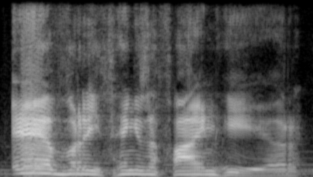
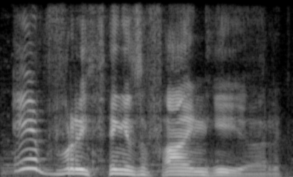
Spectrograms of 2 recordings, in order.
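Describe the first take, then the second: First: It is said in a Wario impression voice. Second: It is not said in Wario's voice.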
